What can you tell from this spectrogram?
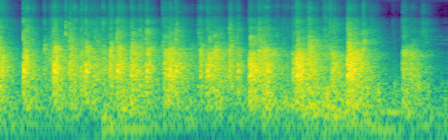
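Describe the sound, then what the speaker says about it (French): Close, loud audience clapping at a political campaign launch rally, uneven bursts of hand claps with slight rhythmic swells, running for several seconds without talk. "qu'on va applaudir très très fort pour eux."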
